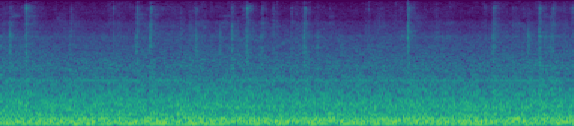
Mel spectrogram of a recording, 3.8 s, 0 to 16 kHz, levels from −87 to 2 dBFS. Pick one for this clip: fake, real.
real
